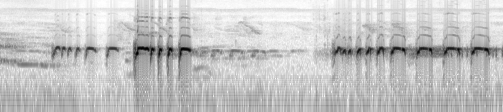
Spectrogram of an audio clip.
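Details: Javanese zebra dove lure song for trapping: loud rapid stuttering coos in rolling bursts, one strong harsh burst at mid-clip, then a long even train of quick pulsed notes.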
